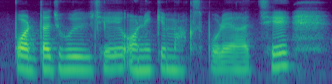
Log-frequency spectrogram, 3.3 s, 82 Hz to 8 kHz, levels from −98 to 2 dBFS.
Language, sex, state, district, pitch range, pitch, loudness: Bengali, female, West Bengal, North 24 Parganas, 140-190 Hz, 185 Hz, -27 LUFS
